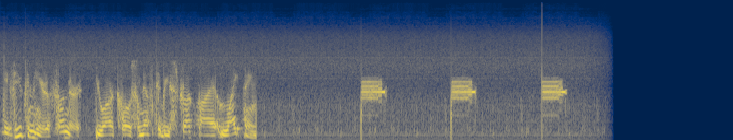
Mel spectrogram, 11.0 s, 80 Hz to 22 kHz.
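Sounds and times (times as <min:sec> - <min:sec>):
two-tone digital warble bursts: 0:05.4 - 0:05.8, 0:06.8 - 0:07.2, 0:08.2 - 0:08.6.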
